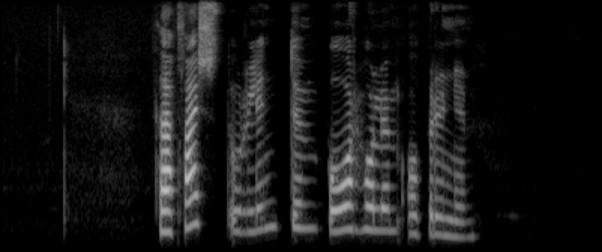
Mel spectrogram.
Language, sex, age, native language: Icelandic, female, 20-29, Icelandic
